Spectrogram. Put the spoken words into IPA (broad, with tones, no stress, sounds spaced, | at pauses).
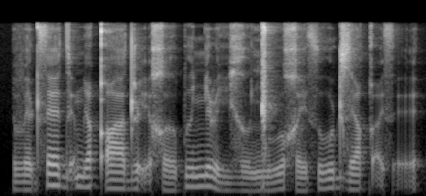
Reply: β ɛ˩ ɖ θ ɛː˥ d ɛ̰˧˥ m i˧˥ qʼ aː˧ d ɭ ḛ˧˥ χ ɤ˩ p ɯ˥ ɲ i˥ ɭ iː˩ ɣ ɤ˩ ŋ͡ǁ uː˩˧ χ e˩ θ uː˧˥ ɖ z ɛː˧ q ḛ˧ θ ɛ̰˩˧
